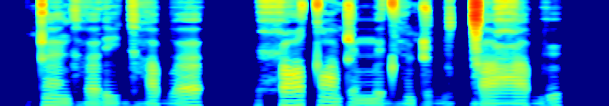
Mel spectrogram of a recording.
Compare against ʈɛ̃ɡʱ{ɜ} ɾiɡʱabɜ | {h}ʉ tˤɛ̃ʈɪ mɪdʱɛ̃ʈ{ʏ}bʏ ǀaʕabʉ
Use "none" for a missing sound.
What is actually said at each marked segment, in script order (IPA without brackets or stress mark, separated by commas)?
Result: ɜ, ħ, ʏ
